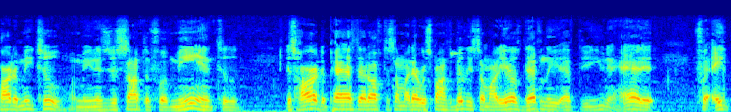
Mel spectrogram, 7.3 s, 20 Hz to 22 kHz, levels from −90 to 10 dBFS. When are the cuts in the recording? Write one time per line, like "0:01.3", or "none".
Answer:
none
